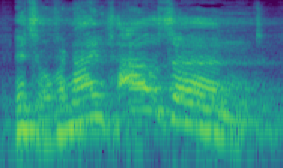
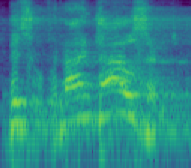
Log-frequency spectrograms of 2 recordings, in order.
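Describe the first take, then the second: First: A higher, longer "It's over nine thousand"; a longer, drawn-out second take; stretched take. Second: Quick first take. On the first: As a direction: draw out "thousand" to fill more flaps. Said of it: "You're gonna have to stretch it out". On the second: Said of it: "We'll just see the line and go". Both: Shown as a demonstration.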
